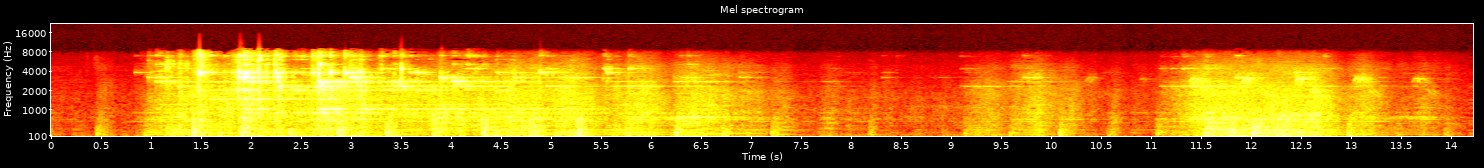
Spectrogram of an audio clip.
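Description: A bird calls repeatedly nearby.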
